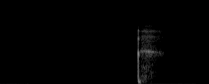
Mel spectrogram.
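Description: Near silence, then about one and a half seconds in a single short breath, a sigh into the microphone, that fades quickly.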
